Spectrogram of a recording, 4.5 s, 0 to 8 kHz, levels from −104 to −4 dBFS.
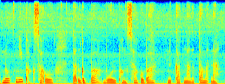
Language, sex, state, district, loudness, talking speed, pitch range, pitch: Garo, female, Meghalaya, West Garo Hills, -22 LUFS, 105 wpm, 150-170 Hz, 155 Hz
